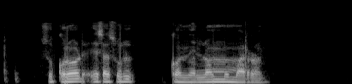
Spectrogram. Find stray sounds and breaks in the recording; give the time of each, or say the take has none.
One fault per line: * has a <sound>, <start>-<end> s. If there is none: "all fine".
all fine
